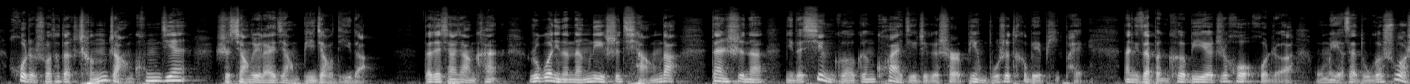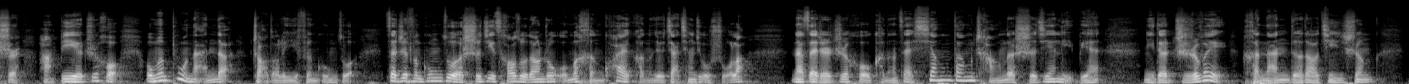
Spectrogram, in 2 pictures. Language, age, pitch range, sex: Chinese, 20-39, 95-135 Hz, male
